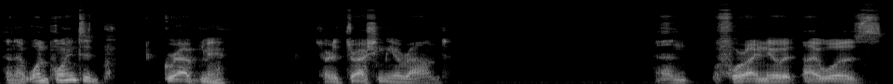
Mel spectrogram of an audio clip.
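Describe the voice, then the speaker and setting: A man voicing a brooding, remorseful orc cowboy outlaw with a slight Southern US accent, speaking haltingly and somberly in an intimate confessional roleplay. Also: a bass voice, heavily acted. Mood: grave recollection. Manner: halting, somber, long pauses. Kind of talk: intimate scripted roleplay audio, confessional storytelling.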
